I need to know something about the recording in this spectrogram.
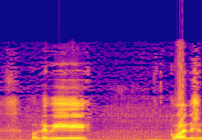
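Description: A man's voice in two short stretches, about half a second in and again near the end. Between them and underneath runs the low, steady rumble of a scooter being ridden: engine and road noise.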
